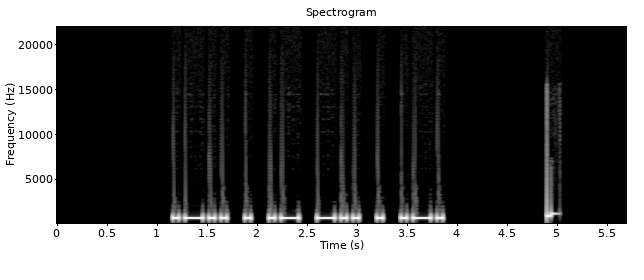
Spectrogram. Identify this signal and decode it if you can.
Morse code, heard as a keyed tone, about 20 wpm, 700 Hz. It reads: LEADER
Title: Build A Word - 2 Letters At A Time - 6-Letter Words - 20wpm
